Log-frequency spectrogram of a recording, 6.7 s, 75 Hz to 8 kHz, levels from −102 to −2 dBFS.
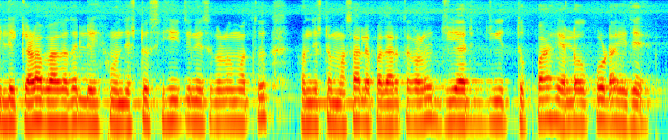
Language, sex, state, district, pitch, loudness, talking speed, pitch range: Kannada, male, Karnataka, Koppal, 135 Hz, -19 LUFS, 135 wpm, 130-140 Hz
